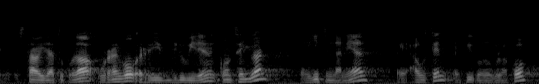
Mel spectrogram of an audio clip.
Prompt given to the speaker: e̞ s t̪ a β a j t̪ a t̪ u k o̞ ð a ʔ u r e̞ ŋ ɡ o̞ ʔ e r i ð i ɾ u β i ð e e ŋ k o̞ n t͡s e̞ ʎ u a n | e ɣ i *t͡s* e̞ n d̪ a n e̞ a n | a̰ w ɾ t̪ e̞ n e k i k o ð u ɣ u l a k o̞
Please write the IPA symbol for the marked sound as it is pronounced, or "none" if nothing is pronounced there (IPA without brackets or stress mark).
t͡s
